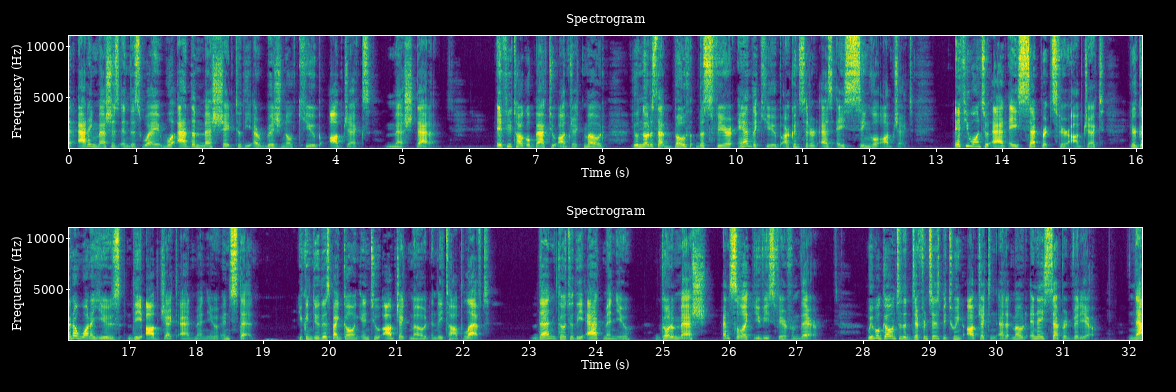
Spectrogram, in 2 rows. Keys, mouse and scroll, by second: 2.1 click, 6.4 click, 10.5 click, 11.3 click, 12.1 click, 13.7 click, 14.5 click, 16.5 click, 19.9 click, 23.9 click, 28.7 g.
